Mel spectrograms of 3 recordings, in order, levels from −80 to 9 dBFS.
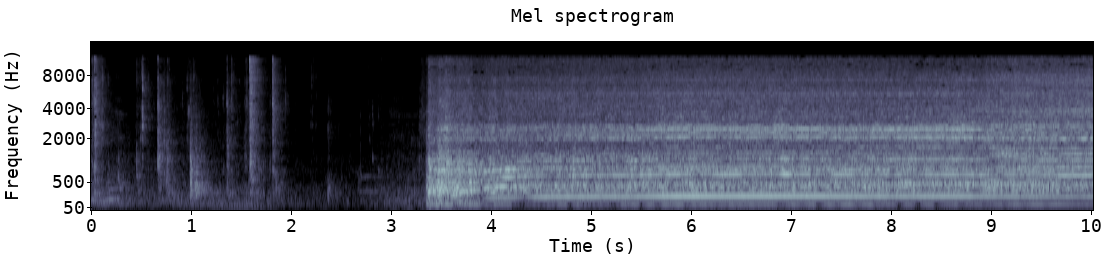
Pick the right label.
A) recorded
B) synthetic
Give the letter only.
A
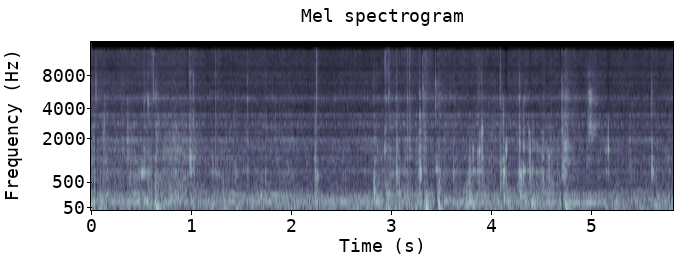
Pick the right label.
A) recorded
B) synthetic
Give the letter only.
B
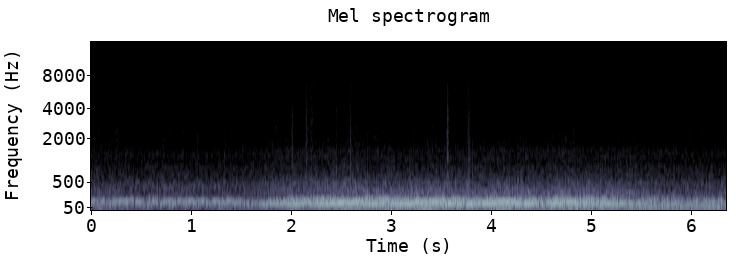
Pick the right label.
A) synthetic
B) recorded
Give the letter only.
A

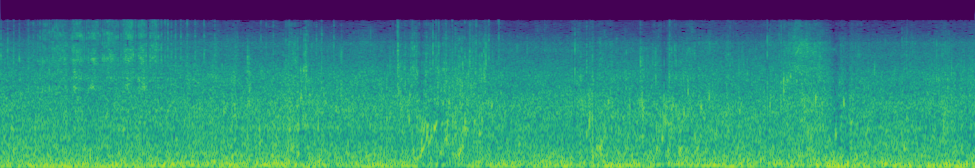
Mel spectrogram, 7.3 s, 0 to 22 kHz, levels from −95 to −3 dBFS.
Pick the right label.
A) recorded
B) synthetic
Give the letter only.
A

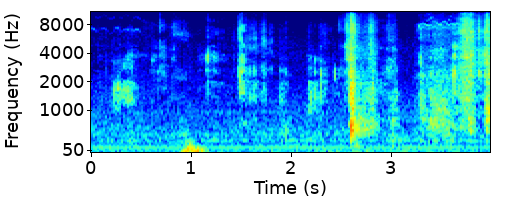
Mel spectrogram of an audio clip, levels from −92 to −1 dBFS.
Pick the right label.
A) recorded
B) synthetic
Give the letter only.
A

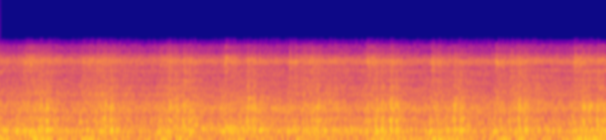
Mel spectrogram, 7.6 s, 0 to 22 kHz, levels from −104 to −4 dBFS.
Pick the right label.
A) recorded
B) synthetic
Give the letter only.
A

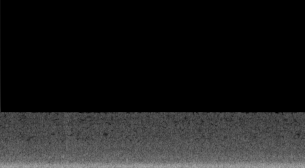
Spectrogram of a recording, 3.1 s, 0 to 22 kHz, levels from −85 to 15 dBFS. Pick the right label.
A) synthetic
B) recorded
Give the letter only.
B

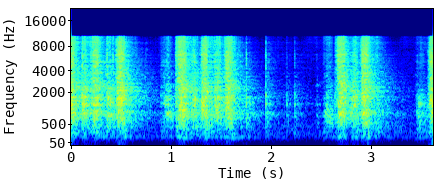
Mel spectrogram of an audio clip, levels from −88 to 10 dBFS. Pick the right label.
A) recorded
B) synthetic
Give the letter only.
B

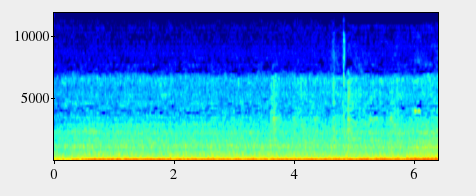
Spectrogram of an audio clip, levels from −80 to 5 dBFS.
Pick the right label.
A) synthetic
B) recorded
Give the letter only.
A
